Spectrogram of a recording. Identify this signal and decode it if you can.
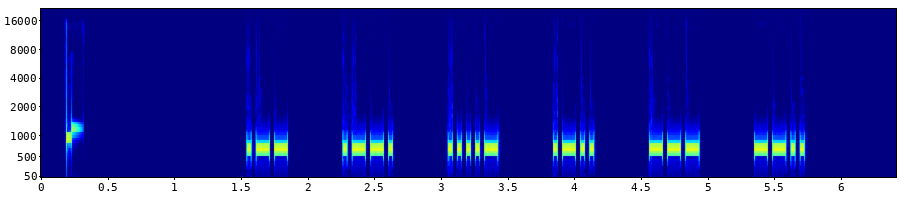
Morse code, heard as a keyed tone, about 36 wpm, spaced as for 16 wpm, 700 Hz. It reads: WP4LOZ
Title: USA Call Signs - 6 Characters - 4x Character Spacing - 35wpm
